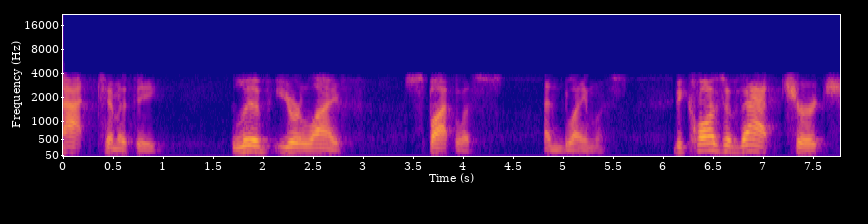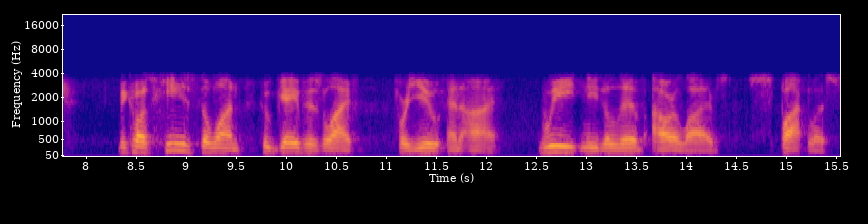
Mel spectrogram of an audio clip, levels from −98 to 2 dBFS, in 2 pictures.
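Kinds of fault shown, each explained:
AMR narrowband mobile codec: speech coded at 7.4 kbps within about 200 Hz to 3.6 kHz sounds buzzy and synthetic, not merely muffled as by filtering.
AMR comfort noise: pauses, like those after "live your life" and "and blameless", switch to smooth synthetic hiss rather than the dead silence of a dropout.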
